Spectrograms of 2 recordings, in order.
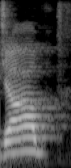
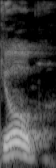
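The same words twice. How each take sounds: First: It starts with a J sound. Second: It starts with a Y sound, Mexican-style.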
